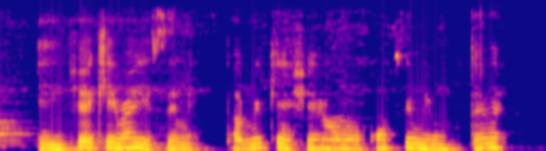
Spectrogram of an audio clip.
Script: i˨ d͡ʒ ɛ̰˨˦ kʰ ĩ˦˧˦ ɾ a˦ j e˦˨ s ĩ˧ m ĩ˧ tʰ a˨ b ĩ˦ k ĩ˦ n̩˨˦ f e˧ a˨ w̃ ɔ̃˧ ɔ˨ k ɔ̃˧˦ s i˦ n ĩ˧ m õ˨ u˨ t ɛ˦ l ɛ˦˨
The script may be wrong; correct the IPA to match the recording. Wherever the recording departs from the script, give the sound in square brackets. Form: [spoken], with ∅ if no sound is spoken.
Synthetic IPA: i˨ d͡ʒ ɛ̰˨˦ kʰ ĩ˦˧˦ ɾ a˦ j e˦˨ s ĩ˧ m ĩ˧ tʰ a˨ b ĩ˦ k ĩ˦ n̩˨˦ [ʃ] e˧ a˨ w̃ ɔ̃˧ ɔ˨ k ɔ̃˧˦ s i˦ [m] ĩ˧ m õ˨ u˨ t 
